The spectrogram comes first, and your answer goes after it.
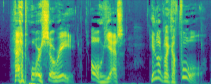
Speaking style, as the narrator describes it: Madame Lulay was almost in spasms of laughter

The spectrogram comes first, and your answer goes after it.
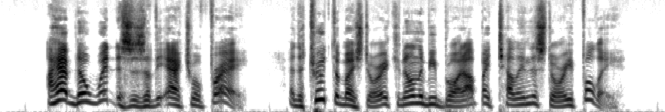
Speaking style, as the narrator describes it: Watson pleaded

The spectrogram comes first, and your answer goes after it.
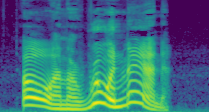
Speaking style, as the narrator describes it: the wagoner became aware of it, he cried out again

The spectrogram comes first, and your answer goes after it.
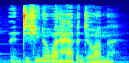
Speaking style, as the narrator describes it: Sally asked frantically

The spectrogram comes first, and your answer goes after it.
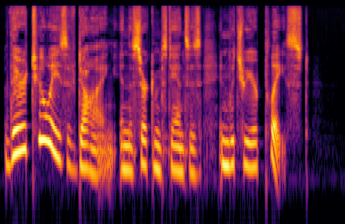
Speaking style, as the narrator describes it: he said calmly

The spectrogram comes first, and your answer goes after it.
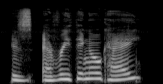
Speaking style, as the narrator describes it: Shannon yelled

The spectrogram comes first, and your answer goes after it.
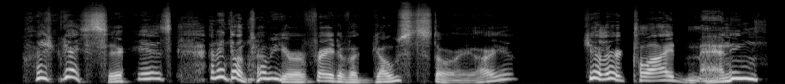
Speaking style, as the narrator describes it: She chuckled in sarcasm

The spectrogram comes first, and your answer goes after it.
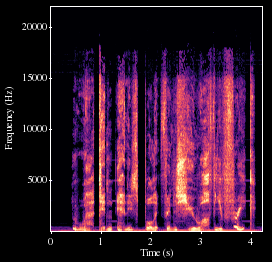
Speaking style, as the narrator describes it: she screamed through her choked sobs

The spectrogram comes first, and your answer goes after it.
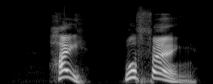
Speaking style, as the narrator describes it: cried

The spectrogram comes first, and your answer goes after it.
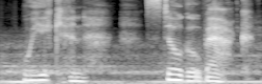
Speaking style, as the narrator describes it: Bala panted

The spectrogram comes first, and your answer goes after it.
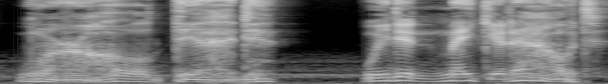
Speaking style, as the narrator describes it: he cackled

